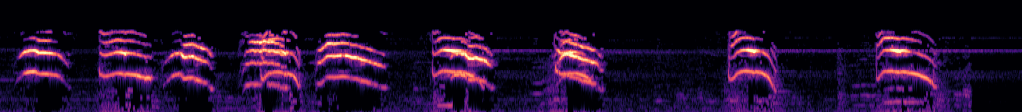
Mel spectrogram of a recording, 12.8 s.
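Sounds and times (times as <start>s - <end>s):
domestic cat kitten mewing: 0.2s - 6.2s, 6.9s - 7.6s, 9.1s - 9.8s, 10.9s - 11.7s.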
